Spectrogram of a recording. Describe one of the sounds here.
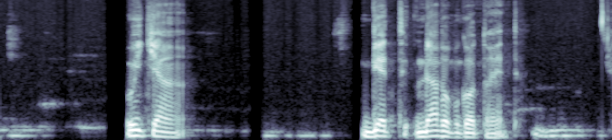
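An elderly man speaks calmly into a microphone, heard through an online call.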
